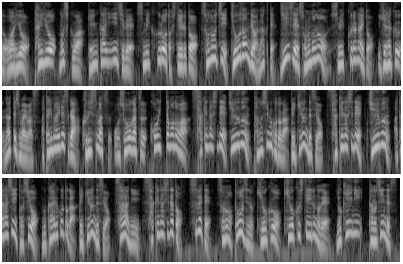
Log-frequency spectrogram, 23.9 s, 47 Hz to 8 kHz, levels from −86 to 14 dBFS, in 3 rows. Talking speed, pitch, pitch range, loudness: 415 characters per minute, 210 Hz, 170-250 Hz, -22 LUFS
